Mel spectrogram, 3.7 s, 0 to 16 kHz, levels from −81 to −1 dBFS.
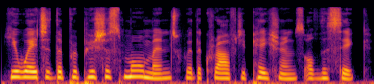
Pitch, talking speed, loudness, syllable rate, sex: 195 Hz, 190 wpm, -17 LUFS, 5.5 syllables/s, female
